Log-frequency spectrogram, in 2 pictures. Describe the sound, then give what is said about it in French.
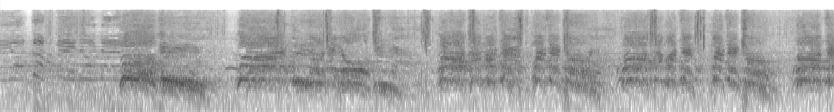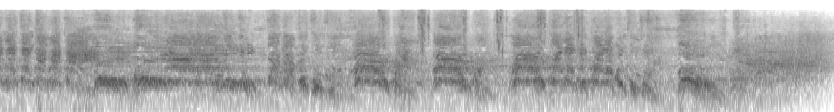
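The New Zealand rugby team chants the Ka Mate haka war dance in unison before a match, loud rhythmic shouted bellows with sharp stamps and cries, backed by a roaring stadium crowd throughout. “Même celles et ceux qui ne s'intéressent pas au rugby ont un jour ou l'autre maté le kamaté guerrier des Néo-Zélandais.”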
